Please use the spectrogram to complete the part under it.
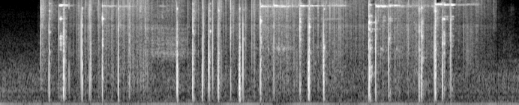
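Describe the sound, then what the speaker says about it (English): Quarters tumble onto a hard surface in a long, dense cascade of bright metallic clinks and rattles, loud and close, standing in for spent bullet casings falling. "I just recorded me dropping quarters."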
